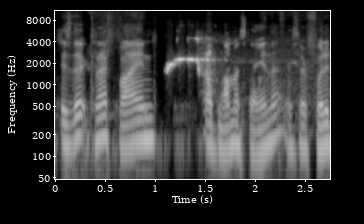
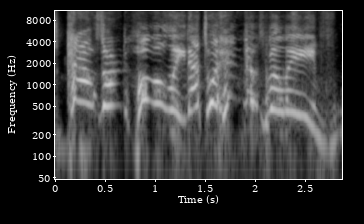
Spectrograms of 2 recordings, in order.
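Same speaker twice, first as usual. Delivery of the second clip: put-on much higher, louder scolding girl voice; indignant young girl; 5 dB louder than usual. Wife as a girl correcting her brother, high indignant scold. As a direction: squeak it out like an outraged twelve-year-old. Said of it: "And she goes".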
